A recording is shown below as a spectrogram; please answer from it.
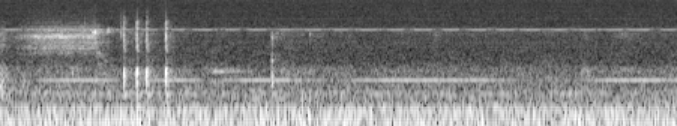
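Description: A wrong PIN is typed on a computer keyboard to unlock an admin tool panel. A brief cluster of three or four key taps is followed by one more tap, all faint beneath a constant steady hum.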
